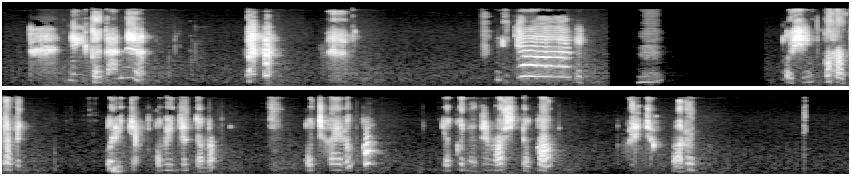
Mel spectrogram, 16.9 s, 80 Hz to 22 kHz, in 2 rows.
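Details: A 2-year-old male pet budgerigar chatters in quick, scratchy bursts of mimicked speech, with one clearer buzzy, tonal phrase, at the end of summer.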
